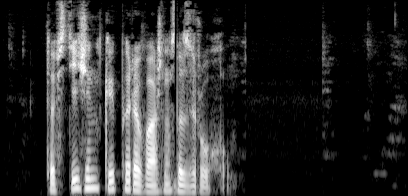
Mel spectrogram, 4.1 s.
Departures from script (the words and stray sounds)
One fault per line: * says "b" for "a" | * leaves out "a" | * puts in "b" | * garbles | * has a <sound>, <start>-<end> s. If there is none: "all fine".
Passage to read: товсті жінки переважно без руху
all fine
